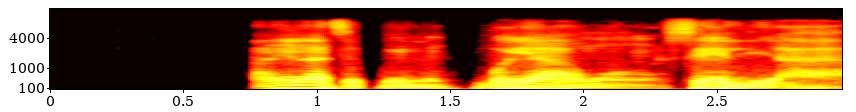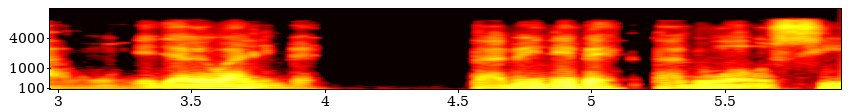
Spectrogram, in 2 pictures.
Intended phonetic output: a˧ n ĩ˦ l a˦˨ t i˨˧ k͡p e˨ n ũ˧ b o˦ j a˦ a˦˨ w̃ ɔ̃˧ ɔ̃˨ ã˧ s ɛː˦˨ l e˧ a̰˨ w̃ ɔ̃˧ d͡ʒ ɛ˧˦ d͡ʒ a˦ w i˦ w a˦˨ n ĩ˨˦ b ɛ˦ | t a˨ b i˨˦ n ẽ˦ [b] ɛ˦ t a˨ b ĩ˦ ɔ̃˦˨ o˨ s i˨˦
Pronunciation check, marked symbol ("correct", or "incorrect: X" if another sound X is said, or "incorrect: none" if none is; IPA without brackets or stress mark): correct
